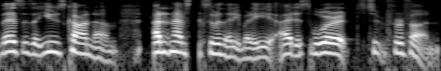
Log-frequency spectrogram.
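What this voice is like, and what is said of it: Imitates another person's voice. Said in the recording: “my Austin impression.”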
